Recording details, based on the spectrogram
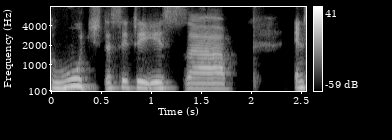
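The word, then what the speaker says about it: Łódź: of another polish city which you will never pronounce called sorry but it's a very true very very funny name that is always making problems for anyone abroad it's called wooch the city is uh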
